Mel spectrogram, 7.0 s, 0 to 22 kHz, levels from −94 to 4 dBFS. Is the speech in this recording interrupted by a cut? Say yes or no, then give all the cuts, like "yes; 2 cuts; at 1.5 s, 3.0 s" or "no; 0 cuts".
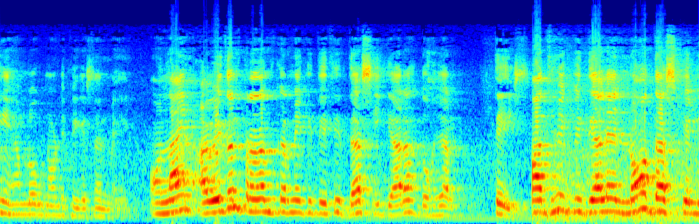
yes; 2 cuts; at 1.3 s, 5.3 s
